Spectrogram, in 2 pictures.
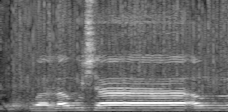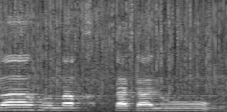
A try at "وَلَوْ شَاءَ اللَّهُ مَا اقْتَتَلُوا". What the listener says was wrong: Kurang terdengar pantulannya. Walau sya'allahu maqtatalu. Maqo.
